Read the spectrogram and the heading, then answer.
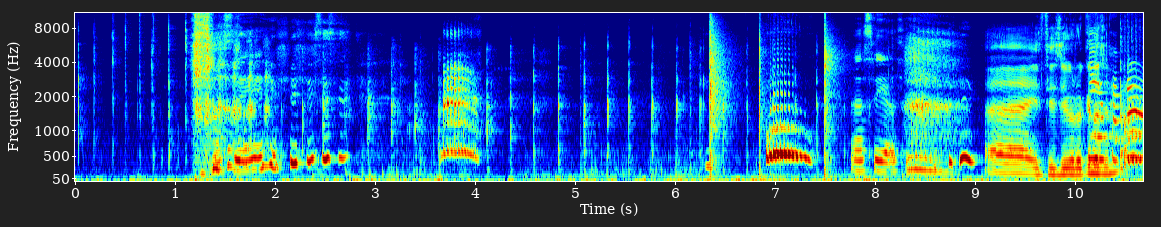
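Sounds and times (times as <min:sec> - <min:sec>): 
laughter: 0:01.2 - 0:07.5
speech: 0:01.4 - 0:03.0, 0:07.8 - 0:10.6
person imitating a king penguin call with whiny squawks: 0:06.9 - 0:07.4.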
